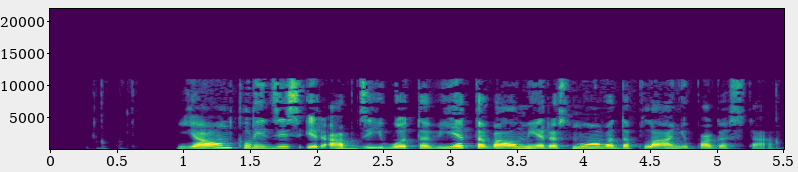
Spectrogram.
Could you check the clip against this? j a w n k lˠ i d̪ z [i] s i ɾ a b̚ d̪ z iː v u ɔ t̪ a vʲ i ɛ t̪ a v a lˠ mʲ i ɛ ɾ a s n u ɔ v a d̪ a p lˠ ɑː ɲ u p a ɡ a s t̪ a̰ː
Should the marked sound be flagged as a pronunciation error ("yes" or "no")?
no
